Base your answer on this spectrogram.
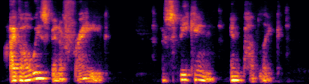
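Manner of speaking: very tiny, hushed, barely-there voice. Retelling what a man said after being asked if there was something else, very tiny voice. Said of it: "in a very tiny voice said".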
